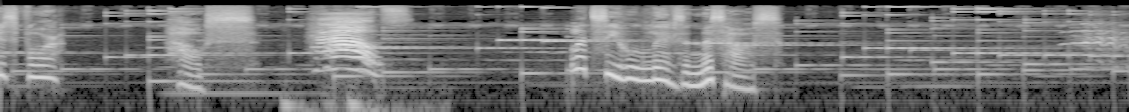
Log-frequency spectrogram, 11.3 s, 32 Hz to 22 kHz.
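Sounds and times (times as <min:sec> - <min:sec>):
speech: 0:00.0 - 0:00.7, 0:01.7 - 0:04.0, 0:05.7 - 0:07.9
horse whinny: 0:10.6 - 0:11.2.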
